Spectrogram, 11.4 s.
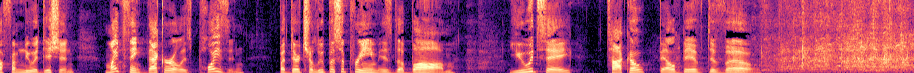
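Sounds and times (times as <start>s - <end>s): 
speech: 0.0s - 5.8s, 6.4s - 9.7s
laughter: 5.8s - 6.3s, 8.3s - 11.4s
live audience clapping and cheering: 9.4s - 11.4s.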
